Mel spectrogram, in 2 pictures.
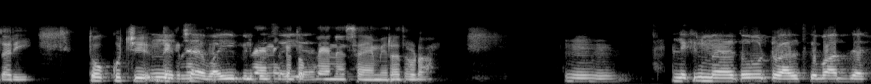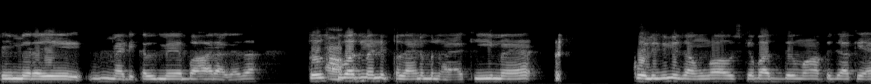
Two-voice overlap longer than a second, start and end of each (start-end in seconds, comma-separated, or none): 1.4-3.1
